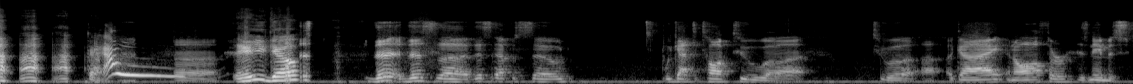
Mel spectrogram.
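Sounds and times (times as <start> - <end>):
speech: 0.0 - 5.8, 6.6 - 8.2, 8.8 - 11.3
person imitating an animal howl: 0.9 - 2.2
person voicing short clipped yelps: 0.9 - 2.2.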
